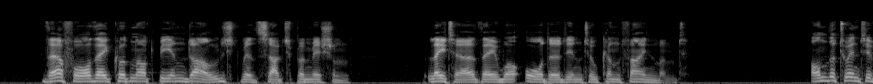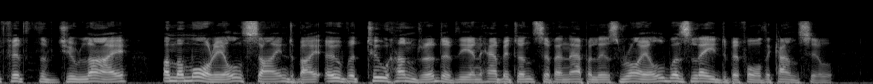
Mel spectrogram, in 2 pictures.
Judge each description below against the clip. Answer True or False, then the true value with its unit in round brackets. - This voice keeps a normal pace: False (130 wpm)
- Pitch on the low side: True (120 Hz)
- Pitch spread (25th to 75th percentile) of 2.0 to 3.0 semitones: False (3.9 semitones)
